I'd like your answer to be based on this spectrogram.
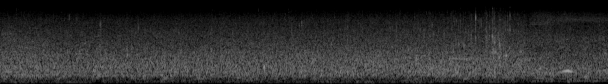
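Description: A clear river flows through forest at Ise Jingu in Japan, giving a soft, steady rushing hiss of running water that is even and unbroken from start to finish, with a faint brief chirp near the end.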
